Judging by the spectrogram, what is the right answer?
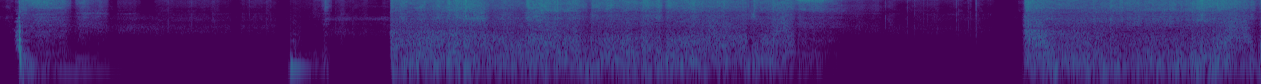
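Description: A pressurised spray hissing at a brake caliper in two long bursts of about two seconds each, the first starting about two seconds in; a sharp click right at the start.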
